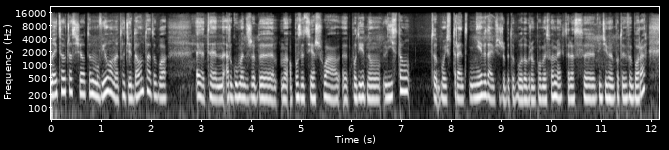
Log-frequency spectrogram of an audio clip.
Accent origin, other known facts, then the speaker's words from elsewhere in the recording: Świętokrzyskie Voivodeship, Poland; now in Warsaw, Poland; nie jestem z Warszawy, tylko ze Świętokrzyskiego, mm. ze średniego miasta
